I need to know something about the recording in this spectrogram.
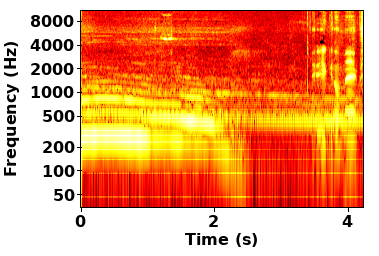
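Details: Great Pyrenees letting out a deep howl on the first Tuesday of the month: a low, sustained note that bends sharply downward and trails off, then brief yelping sounds near the end.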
